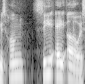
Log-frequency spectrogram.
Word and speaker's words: Hung: Hung Cow.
